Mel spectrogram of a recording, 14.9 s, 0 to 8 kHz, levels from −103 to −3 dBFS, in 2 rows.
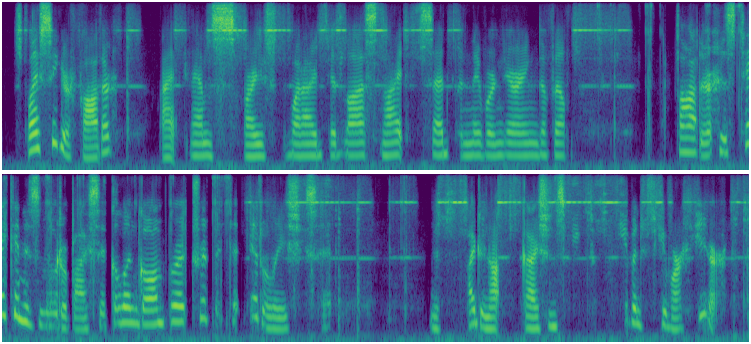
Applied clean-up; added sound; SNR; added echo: neural diffusion model UNIVERSE++.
